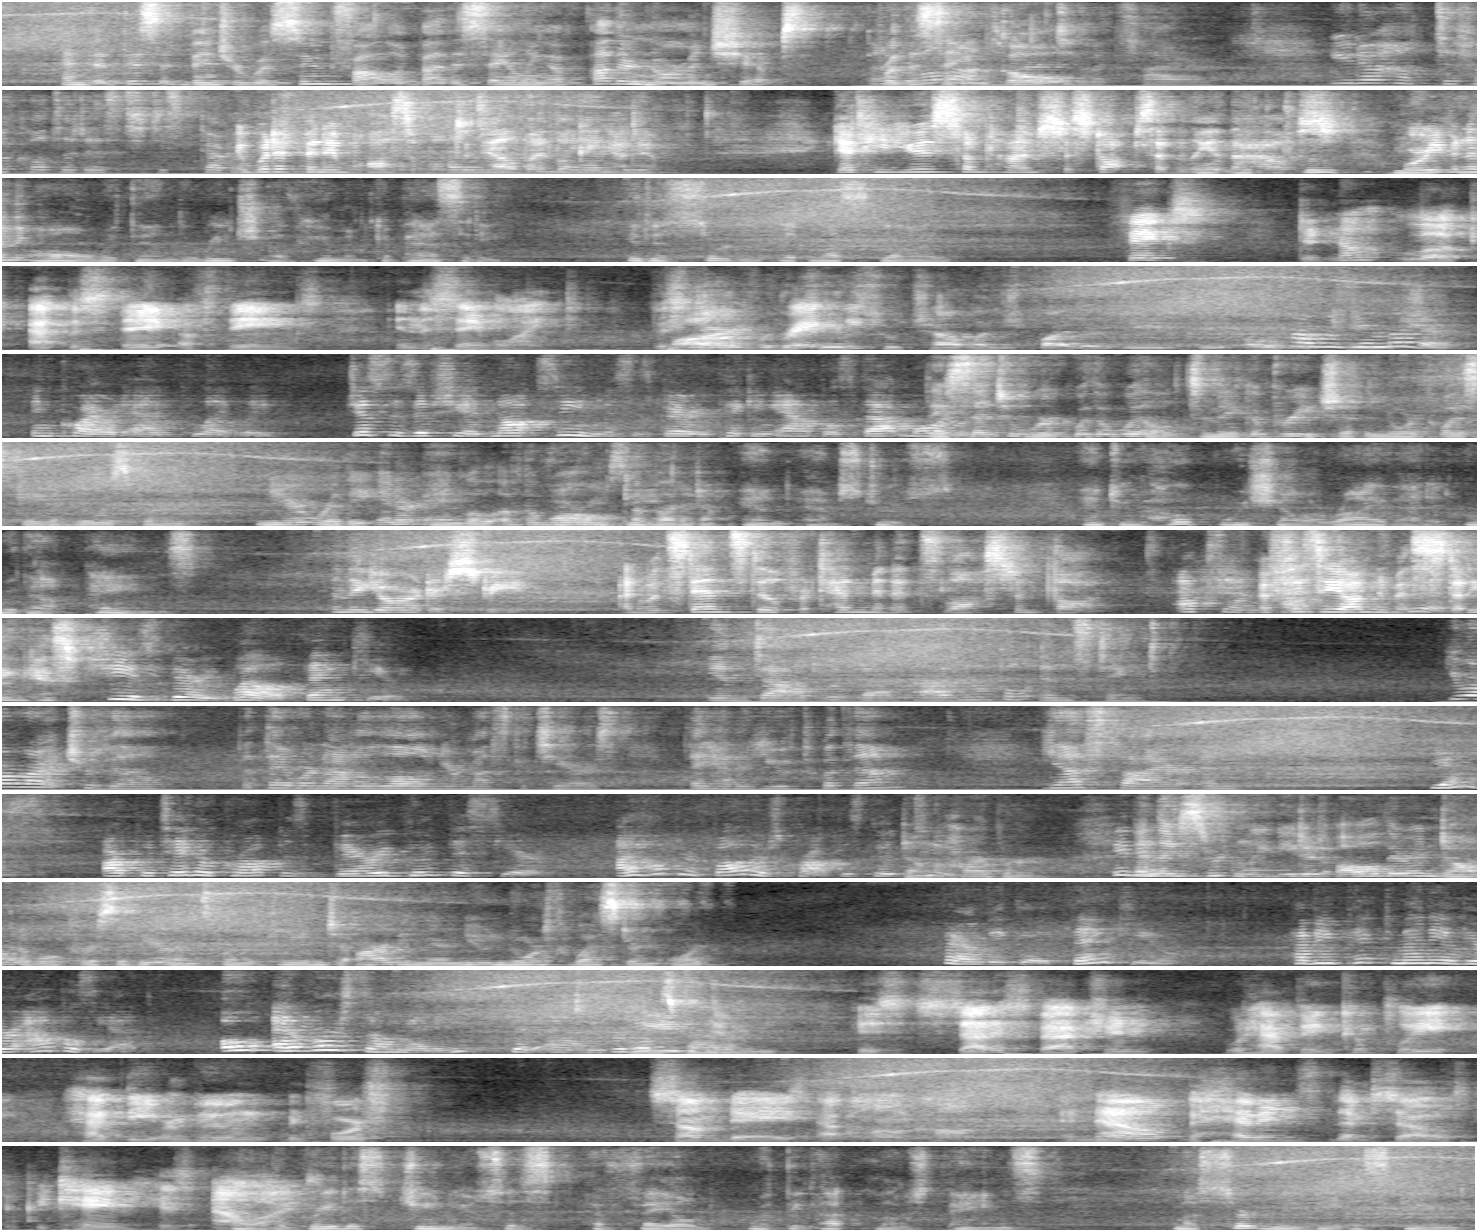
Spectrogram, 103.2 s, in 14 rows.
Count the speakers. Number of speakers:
8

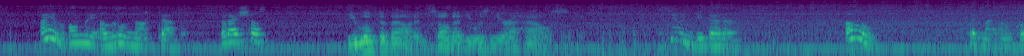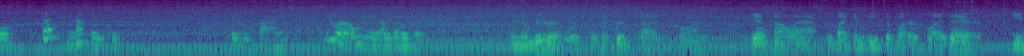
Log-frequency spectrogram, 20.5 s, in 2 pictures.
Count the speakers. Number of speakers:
2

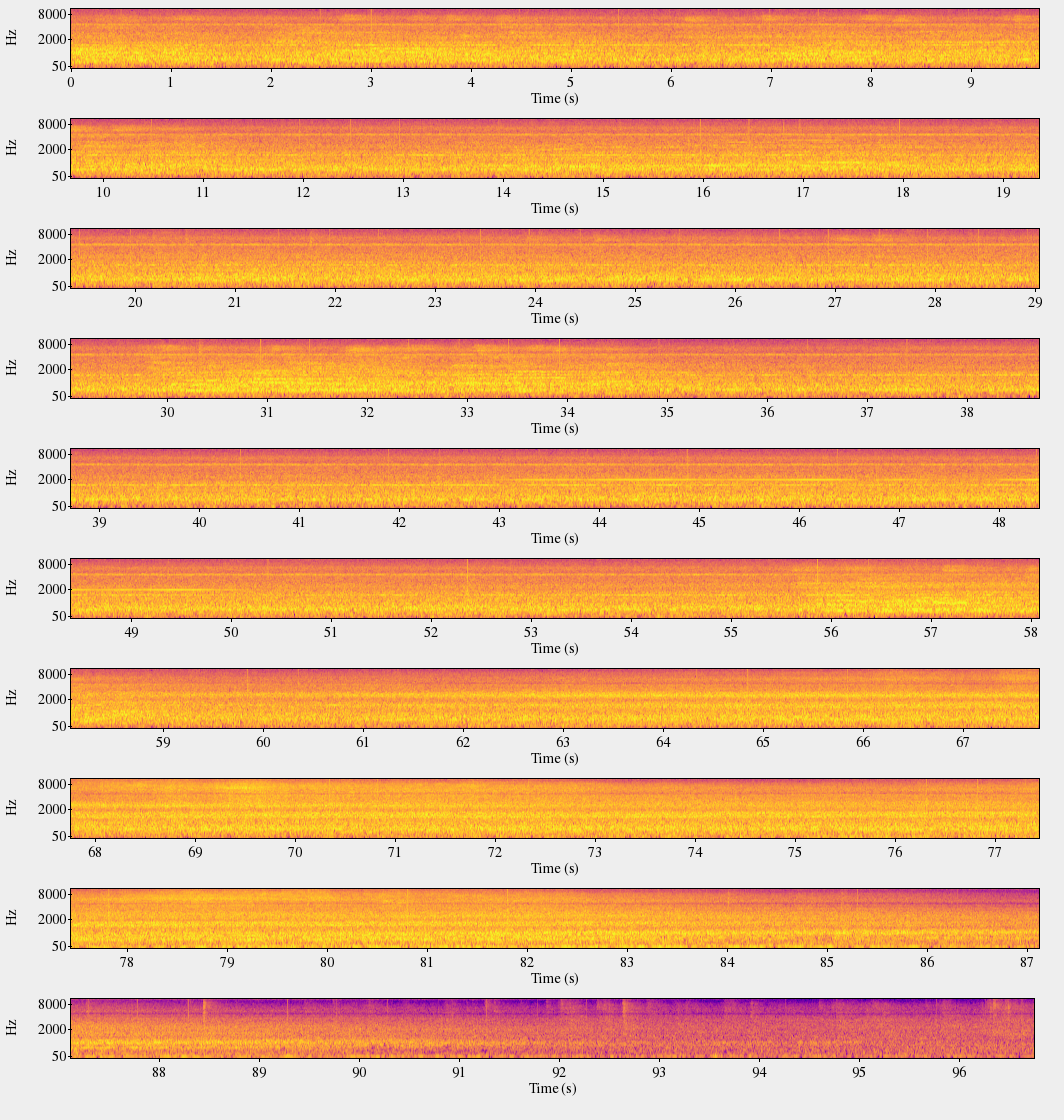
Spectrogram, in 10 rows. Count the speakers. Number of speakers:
0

